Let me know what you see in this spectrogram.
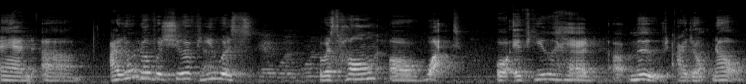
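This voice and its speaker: In an American accent, the speaker goes at a fairly slow pace, with audible room echo and noticeable background noise. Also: woman. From Kansas. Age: 80s+. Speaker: local history interviewer. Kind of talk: reminiscing conversation.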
